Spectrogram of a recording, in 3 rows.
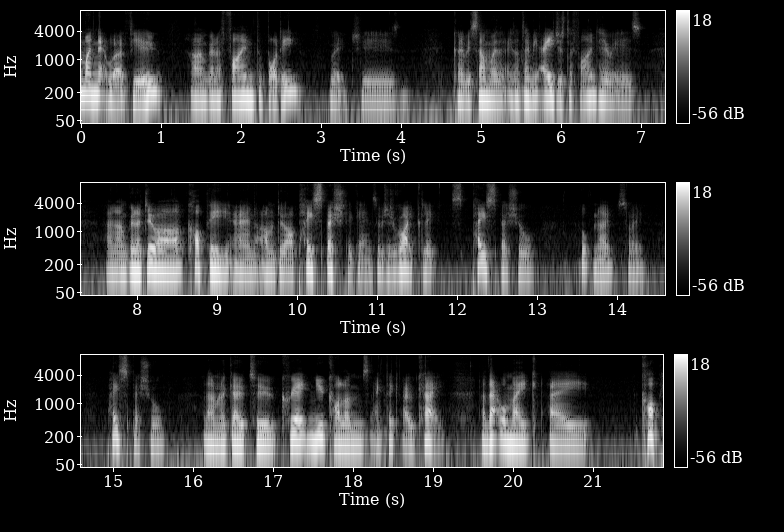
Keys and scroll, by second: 9.0 super+c, 13.4 super+z.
